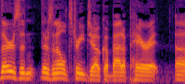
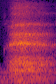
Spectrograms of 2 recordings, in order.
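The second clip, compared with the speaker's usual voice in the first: acted weary sigh; exasperated sigh; 5 dB quieter than usual. Woman fed up with the parrot, exasperated sigh. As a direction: heave a put-upon sigh. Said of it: "She goes".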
